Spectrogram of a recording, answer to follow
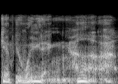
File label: battlecry; snake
